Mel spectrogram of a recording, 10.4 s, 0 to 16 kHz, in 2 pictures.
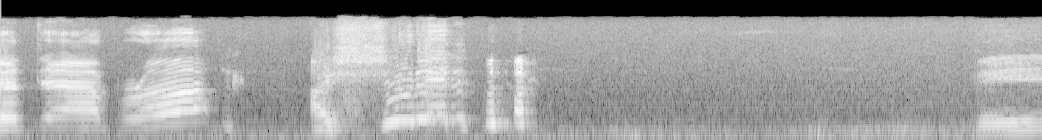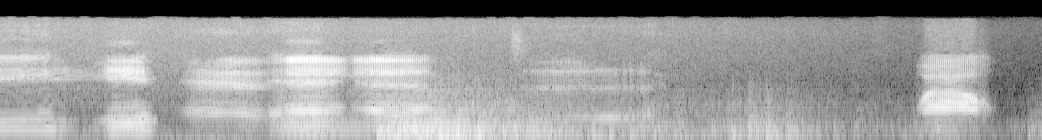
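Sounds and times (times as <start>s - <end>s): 
speech: 0.0s - 2.7s, 4.9s - 7.4s, 9.8s - 10.2s
deep rolling thunder rumbling: 1.2s - 10.4s
loud voice-like tonal burst: 4.9s - 8.5s, 9.8s - 10.2s.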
